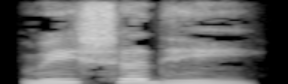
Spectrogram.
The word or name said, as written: ವಾಶಿತ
